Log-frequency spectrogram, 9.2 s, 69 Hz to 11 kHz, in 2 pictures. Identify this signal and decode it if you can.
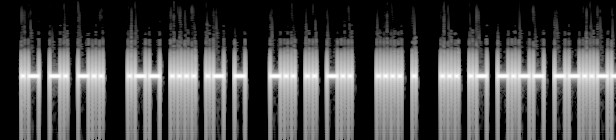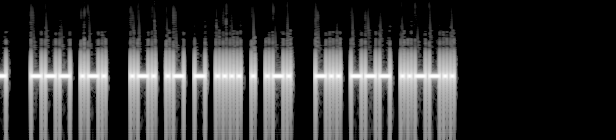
Morse code, heard as a keyed tone, about 44 wpm, 700 Hz. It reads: AND WHAT DID HE SAY, OR RATHER DO?
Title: Sentences from Top 700 Words 45wpm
